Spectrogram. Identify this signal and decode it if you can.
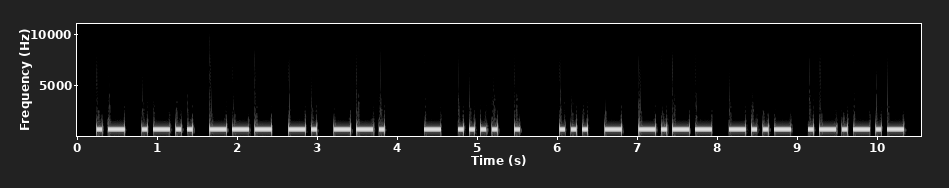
Morse code, heard as a keyed tone, about 17 wpm, 700 Hz. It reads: ALONG THE STYX.
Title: Pangram Challenge v2 - 17wpm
